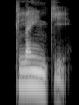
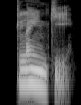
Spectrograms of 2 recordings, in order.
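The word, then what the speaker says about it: kleintjie: Note the pronunciation of the ending. Could you please repeat that? – Ki. – Now, listen to how the same word is pronounced in Cape Afrikaans. – Kleinkie. – The Cape Afrikaans pronunciation is, once again, closer to the Dutch pronunciation.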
